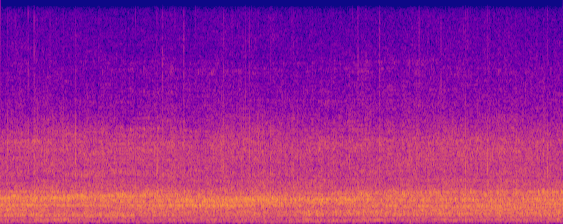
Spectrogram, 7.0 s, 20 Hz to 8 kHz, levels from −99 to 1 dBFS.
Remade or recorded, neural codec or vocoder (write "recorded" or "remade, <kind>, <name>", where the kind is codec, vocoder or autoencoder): recorded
